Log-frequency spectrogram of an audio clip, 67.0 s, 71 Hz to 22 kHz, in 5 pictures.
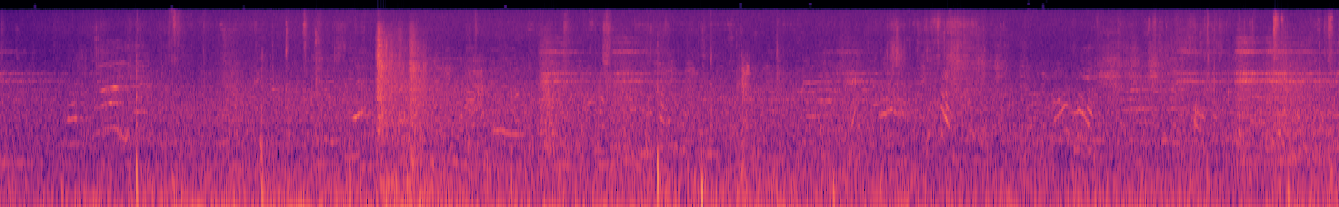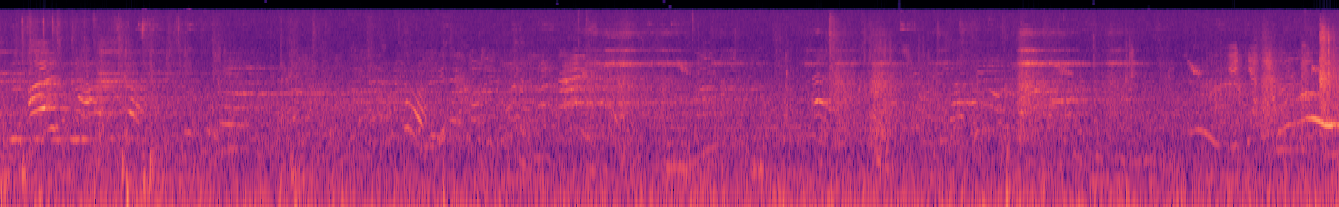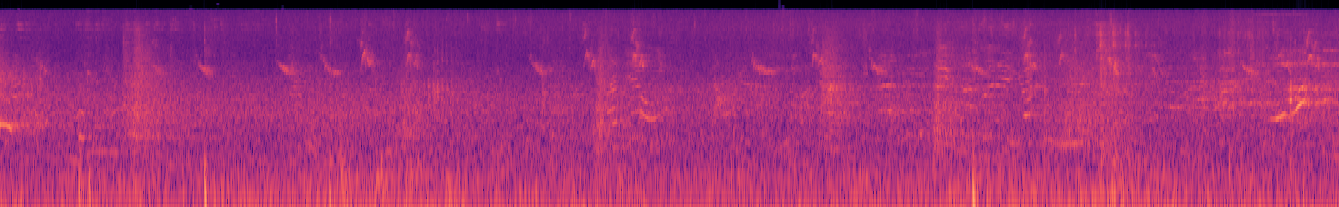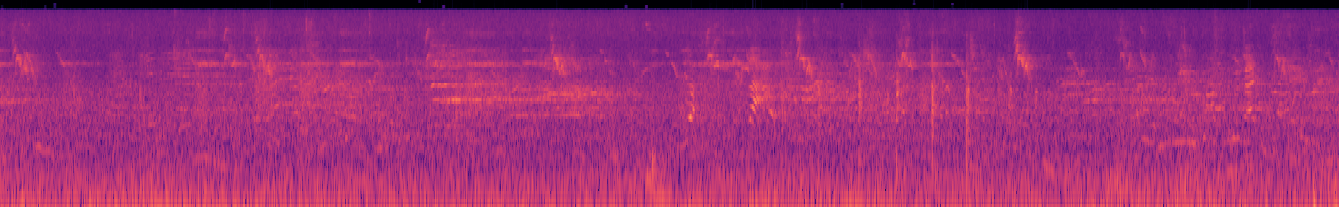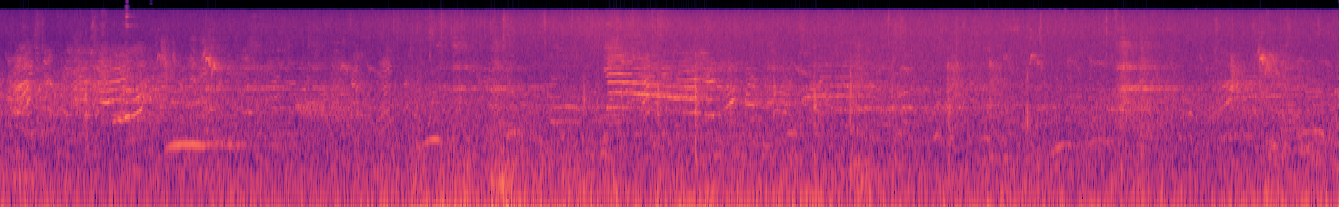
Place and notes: Kleine Hamburger Str., Berlin, Allemagne - Children
Children playing at a soccer field, Zoom H6, MS microphone
28 February 2019, ~15:00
